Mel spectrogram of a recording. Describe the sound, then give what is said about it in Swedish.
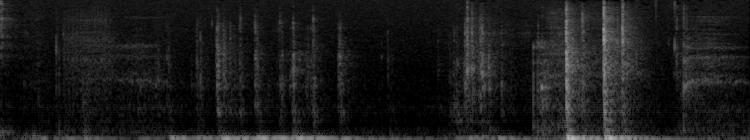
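Rapid clicking keystrokes on a computer keyboard as someone searches for a Danish schlager song, typed in quick uneven bursts with a brief pause in the middle, moderately loud with no voices. “vi börjar väl och wiki-klicka på slager Eurovision Danmark”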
